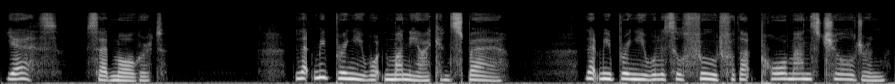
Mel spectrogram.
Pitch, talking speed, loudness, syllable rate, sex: 225 Hz, 155 wpm, -16 LUFS, 4.6 syllables/s, female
